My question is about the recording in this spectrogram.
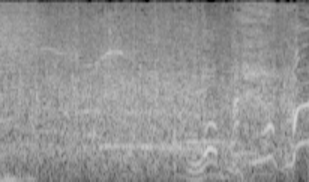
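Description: Studio audience applauding as a film clip's music cuts off, with voices coming in over the applause about a second and a half in.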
